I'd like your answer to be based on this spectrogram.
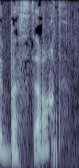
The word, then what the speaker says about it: BSTRD: Euh, c'est les euh, t majuscules BSTRD. C'est bastard.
